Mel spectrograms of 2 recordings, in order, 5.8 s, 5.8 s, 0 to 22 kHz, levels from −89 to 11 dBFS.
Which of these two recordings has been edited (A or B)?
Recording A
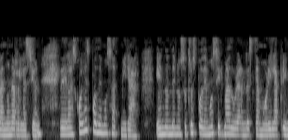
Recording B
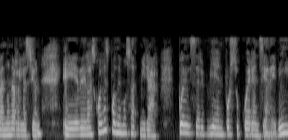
A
